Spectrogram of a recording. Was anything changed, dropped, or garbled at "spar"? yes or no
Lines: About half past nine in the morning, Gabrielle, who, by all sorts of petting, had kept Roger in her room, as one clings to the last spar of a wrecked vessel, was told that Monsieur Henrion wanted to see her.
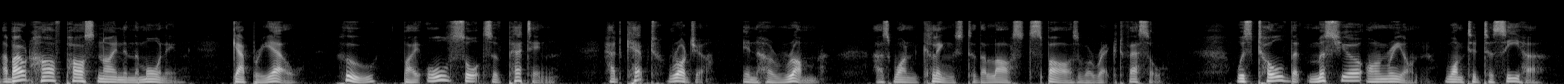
yes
